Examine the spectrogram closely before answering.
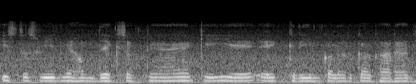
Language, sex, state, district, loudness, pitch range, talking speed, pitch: Hindi, male, Uttar Pradesh, Shamli, -15 LUFS, 150-165 Hz, 215 wpm, 160 Hz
